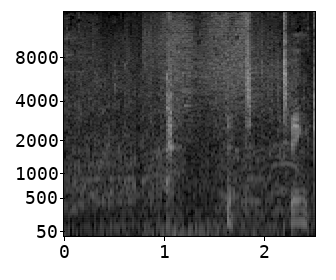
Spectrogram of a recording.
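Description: A sword slashes and strikes flesh with sharp thuds.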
